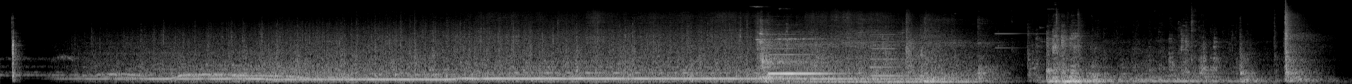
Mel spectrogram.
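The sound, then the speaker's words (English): An elevator arrives after its button is pushed: a long, steady mechanical hum with a wavering tone that cuts off near the end, followed by a short burst of rattling, clunking noise. “Look, an elevator. I don't remember Carmen mentioning an elevator. Me either. But it's better than the stairs. Push the button.”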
